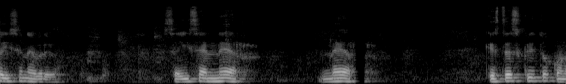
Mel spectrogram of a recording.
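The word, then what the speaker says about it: נר: Se dice Ner.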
